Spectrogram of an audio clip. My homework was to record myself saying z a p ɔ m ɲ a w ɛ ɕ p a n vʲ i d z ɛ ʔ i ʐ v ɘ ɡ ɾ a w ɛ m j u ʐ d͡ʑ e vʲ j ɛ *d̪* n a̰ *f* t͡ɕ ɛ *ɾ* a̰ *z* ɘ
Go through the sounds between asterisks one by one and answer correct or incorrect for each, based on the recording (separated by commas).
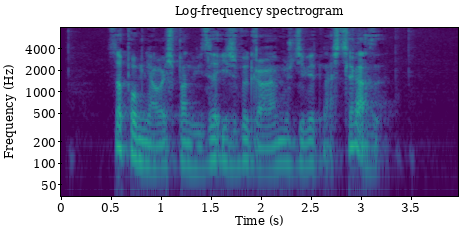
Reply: incorrect, incorrect, correct, correct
